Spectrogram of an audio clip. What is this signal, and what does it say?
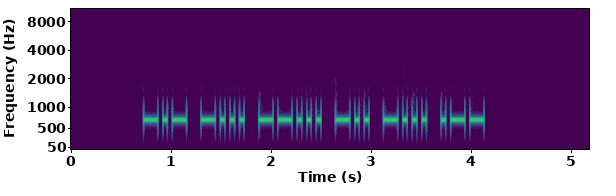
Morse code, heard as a keyed tone, about 25 wpm, 700 Hz. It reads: KB7DBW
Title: USA Call Signs - 6 Characters - 25wpm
